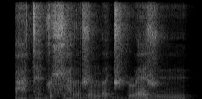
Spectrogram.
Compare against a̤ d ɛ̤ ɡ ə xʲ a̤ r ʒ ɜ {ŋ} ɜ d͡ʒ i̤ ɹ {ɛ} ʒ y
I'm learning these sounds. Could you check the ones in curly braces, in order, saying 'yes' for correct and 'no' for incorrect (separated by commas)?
yes, yes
